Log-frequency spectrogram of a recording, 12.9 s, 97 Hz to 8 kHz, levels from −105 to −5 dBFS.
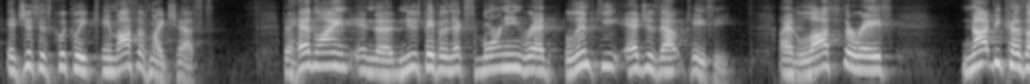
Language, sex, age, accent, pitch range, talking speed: English, male, 60-79, American, 195-235 Hz, 135 wpm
